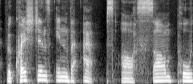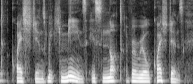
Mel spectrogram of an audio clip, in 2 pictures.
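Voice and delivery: very slow, deliberate, drawn out word by word. Repeating a point about app test questions, said really slowly. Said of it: "I'm going to say it really slowly".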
